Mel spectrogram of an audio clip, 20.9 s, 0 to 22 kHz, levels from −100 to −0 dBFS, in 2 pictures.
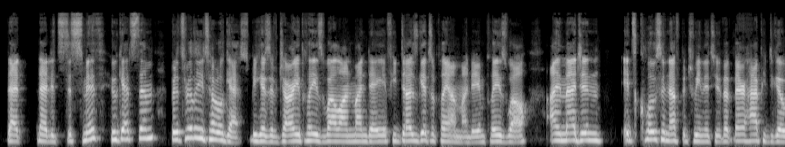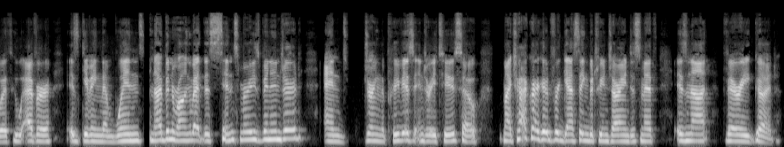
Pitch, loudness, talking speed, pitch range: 180 Hz, -19 LUFS, 235 wpm, 170-195 Hz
